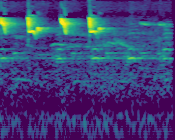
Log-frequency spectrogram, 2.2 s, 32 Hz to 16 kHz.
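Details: Common chiffchaff singing on an early spring morning in March 2014 at Standalone Farm, Letchworth, along a greenway, flicking about and preening; squeaky, bike-wheel-like high notes dropping in pitch, four in about two seconds, evenly spaced.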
